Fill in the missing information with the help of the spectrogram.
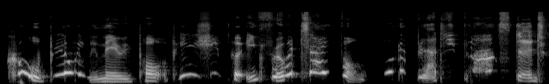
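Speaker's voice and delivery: very high hammed-up Cockney squeal; mock London accent, shrieked high. Joking about wrestling in a put-on London accent. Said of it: "speaking in London accents".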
